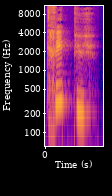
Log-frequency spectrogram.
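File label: "crepu", French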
